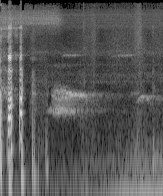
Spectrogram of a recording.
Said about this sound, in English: That's just an owl.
